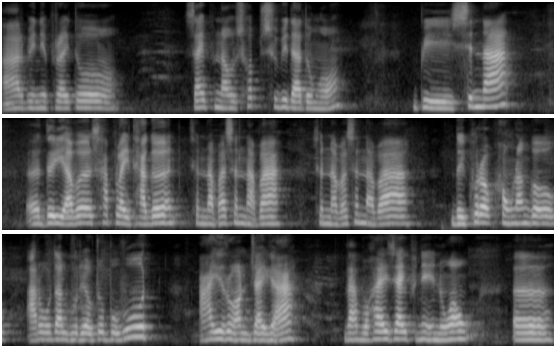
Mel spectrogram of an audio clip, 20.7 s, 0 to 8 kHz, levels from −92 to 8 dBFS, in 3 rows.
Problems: constant background noise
